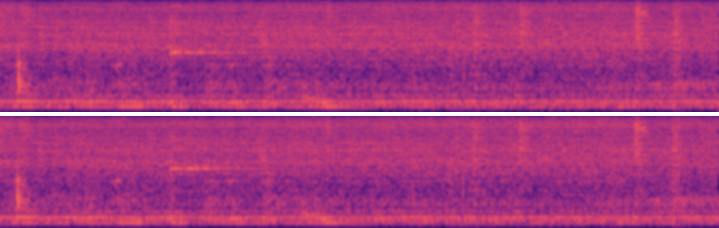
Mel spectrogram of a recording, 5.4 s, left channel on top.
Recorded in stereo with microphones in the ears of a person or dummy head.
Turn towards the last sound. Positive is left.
turn(degrees=20)  # may be behind; listen again after turning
